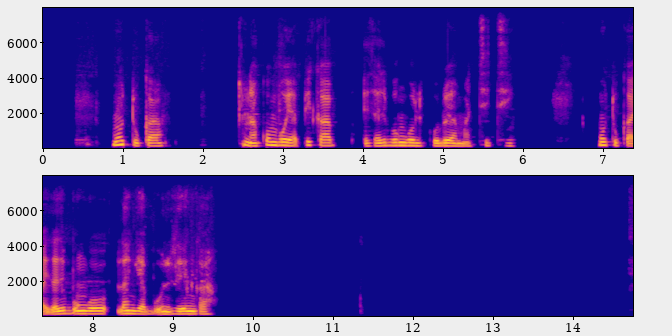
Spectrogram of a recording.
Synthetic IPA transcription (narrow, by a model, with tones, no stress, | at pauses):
mo˦tu˨ka˨ | na˨ko˦mbo˦ja̰˨pi˦ka˦p̚ | e˨za˨li˦bo˦ŋɡo˦li˨ko˨lo˦ja˨ma˨tʰi˦tʰi˦ | mo˦tu˨ka˨ḛ˨za˨li˦bo˦ŋɡo˦la˦ŋɡi˨ja˨bo̰˨nze˦ŋɡa˦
